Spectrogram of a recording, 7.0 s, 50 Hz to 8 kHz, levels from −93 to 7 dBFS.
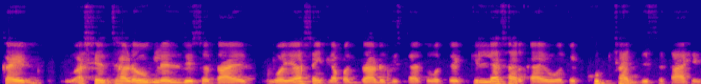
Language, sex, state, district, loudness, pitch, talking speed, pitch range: Marathi, male, Maharashtra, Dhule, -18 LUFS, 130 Hz, 195 wpm, 125-140 Hz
